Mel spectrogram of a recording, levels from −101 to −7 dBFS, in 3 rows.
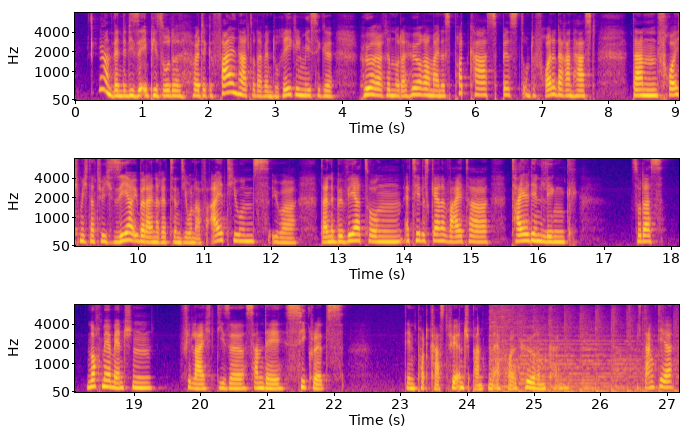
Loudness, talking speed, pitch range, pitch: -19 LUFS, 140 wpm, 170-205 Hz, 185 Hz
